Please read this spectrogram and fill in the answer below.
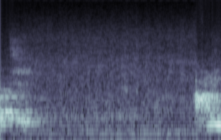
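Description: A man's voice through a microphone ends a long note held at one steady pitch, then about a second and a half of steady background hiss, until another held note starts at the very end.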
